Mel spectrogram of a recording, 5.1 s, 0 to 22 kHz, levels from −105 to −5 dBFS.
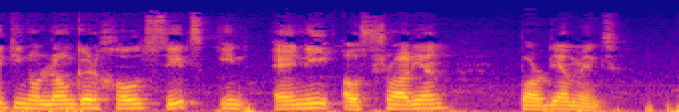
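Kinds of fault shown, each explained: No faults are present in this speech recording. Nothing in it points to a technical problem of any kind.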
